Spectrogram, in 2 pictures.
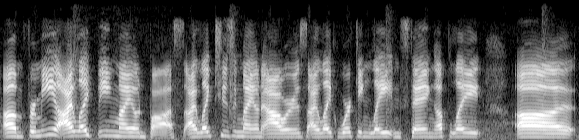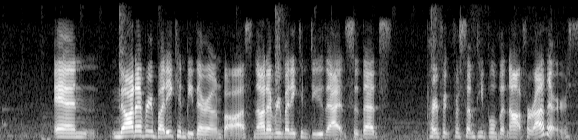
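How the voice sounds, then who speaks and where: A woman's voice: mid-range voice, moderate pace, pushed and bright, dull audio. A woman hosting a livestream, chatting casually and encouragingly with viewers and reading their comments aloud. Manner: encouraging, supportive. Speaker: livestream host.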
